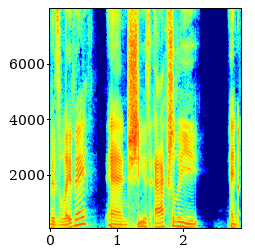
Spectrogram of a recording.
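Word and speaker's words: Laufey: It's pronounced Le, but it's like a weird Icelandic pronunciation, so it's actually spelled L L A U F Y.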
